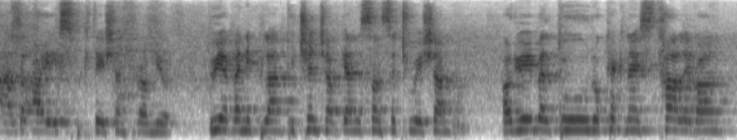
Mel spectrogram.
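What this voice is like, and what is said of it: Heavily accented English, hard to understand. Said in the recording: “it's a beautiful voice and a beautiful accent. The only problem is I can't understand a word you're saying.”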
